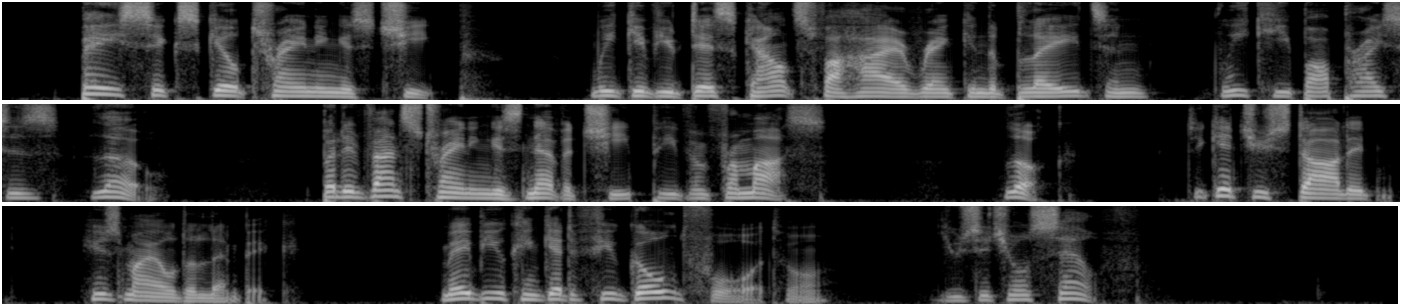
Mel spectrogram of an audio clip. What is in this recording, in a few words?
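highelf male voice over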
